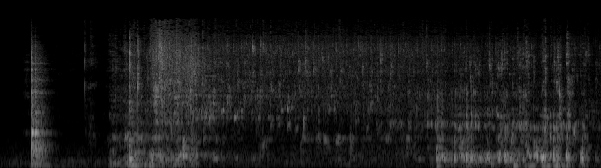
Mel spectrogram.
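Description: A toilet flushes. A sharp click of the handle comes first, then a loud rushing gurgle of water that churns steadily and swells again toward the end as the tank refills.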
